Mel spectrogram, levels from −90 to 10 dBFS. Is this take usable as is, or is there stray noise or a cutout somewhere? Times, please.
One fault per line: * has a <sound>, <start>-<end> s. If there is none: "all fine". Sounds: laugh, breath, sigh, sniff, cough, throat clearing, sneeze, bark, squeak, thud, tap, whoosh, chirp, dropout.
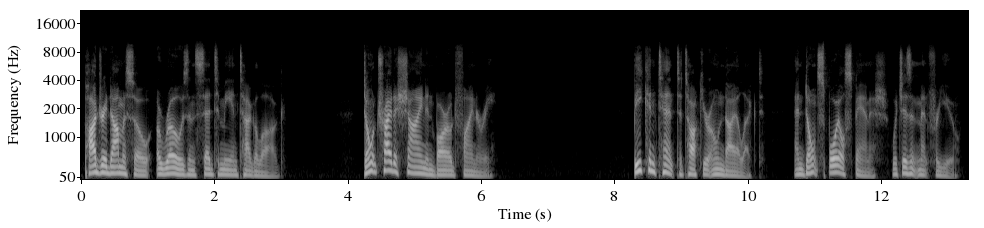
all fine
